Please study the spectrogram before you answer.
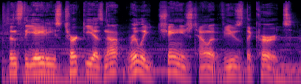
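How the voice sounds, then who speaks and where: A man's voice: fairly low pitch, lively intonation, moderate pace, soft background music. A man narrating a scripted explainer video, with dry emphatic phrasing and conversational asides.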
